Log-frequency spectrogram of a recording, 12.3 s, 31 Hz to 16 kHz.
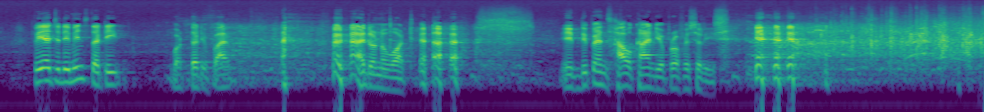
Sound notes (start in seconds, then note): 2.5 laughter; 6.2 laughs; 9.4 laughter/Applause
